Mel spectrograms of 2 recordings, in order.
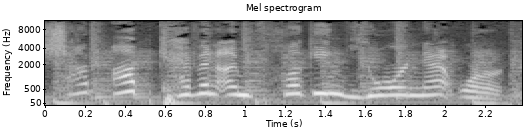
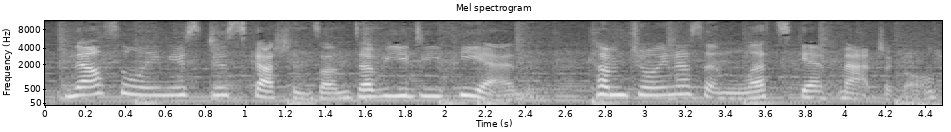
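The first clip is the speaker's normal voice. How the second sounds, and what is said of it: Announcer voice. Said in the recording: “I like your announcer voice.”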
